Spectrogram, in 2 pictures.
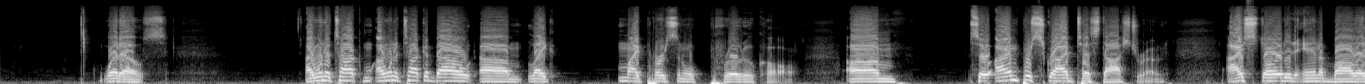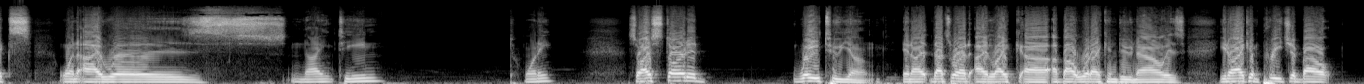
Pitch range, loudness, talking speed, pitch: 110-140 Hz, -8 LUFS, 120 wpm, 125 Hz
